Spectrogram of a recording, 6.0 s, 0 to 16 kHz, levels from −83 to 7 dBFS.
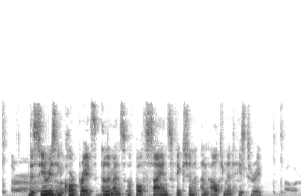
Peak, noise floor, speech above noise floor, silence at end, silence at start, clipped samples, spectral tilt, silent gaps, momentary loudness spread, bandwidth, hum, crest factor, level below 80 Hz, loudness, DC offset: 0 dBFS; -46 dBFS; 30 dB; 0.8 s; 0.05 s; under 0.1%; -7 dB/octave; none; 18 LU; 7.8 kHz; none; 16 dB; -44 dBFS; -16 LUFS; under 0.1%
